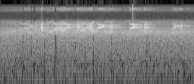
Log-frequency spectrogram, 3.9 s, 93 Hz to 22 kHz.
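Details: On 16 July 2018 at Decorah, three bald eagle nestlings hang out together, probably calling for their mother, giving a stream of sharp high chirps with brief louder peaks amid windy hiss.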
